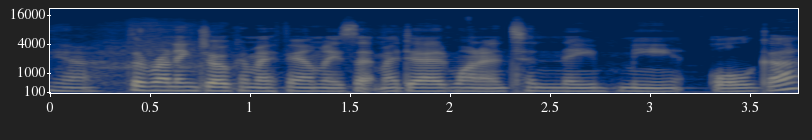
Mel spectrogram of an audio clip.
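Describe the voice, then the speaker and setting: A woman speaks with a Minnesotan accent. Her voice is very deep and low, at a moderate pace. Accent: Minnesota. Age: 30s. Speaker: gym member, Navy veteran and nurse. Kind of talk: casual interview.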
